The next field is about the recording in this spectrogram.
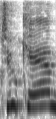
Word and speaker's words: Tocchet: The first one was Toucan. The second one was Toche. Like, yep.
